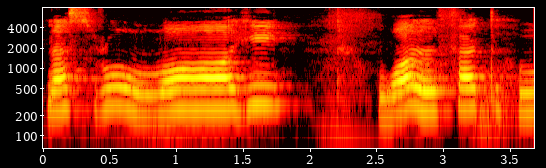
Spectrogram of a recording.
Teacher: نصر اللہ، اللہ سے پہلے کیا ہے، پیش، تو یہاں پر اللہ حرف کو کیا کرنا ہے، موٹا ادا کر کے پڑھنا ہے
